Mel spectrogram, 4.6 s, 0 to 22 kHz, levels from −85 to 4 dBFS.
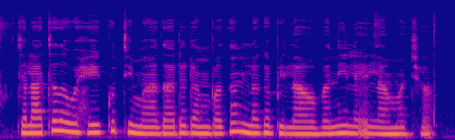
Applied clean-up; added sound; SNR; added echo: none; none; none; none.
